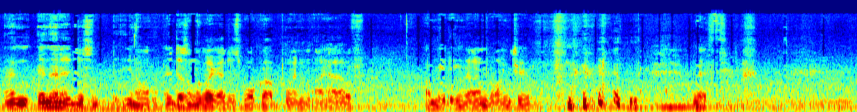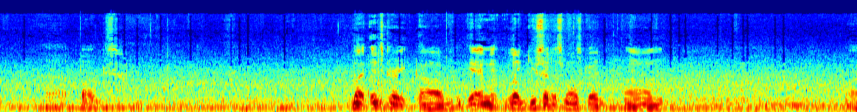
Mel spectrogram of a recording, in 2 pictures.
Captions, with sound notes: - And then, you know, it doesn't look like I just woke up when I have a meeting that I'm going to (laughs) with bugs. But it's great. And, like you said, it smells good.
